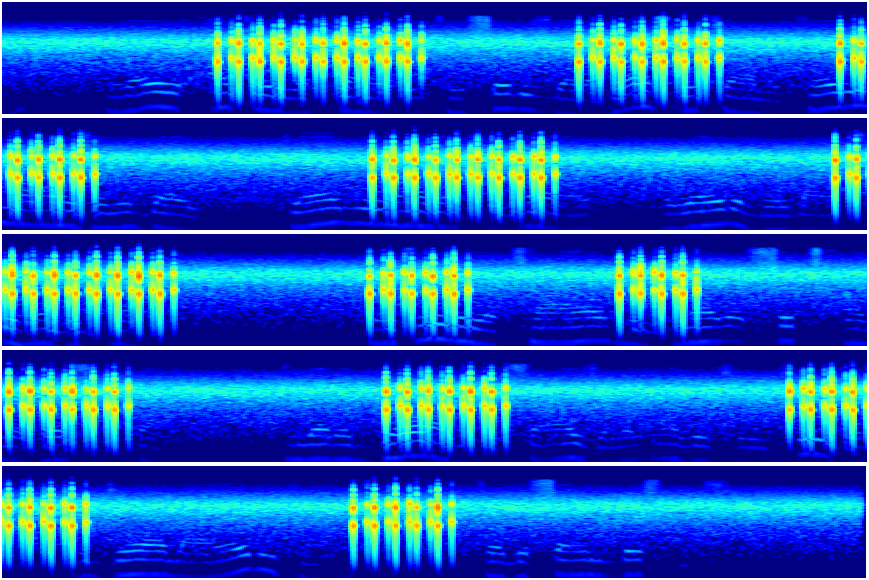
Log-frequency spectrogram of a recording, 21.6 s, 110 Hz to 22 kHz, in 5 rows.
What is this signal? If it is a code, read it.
Pulse dialling, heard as clicks on a phone line, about 10 pulses a second, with speech in English. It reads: 0 7 6 9 0 5 4 6 6 8 5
